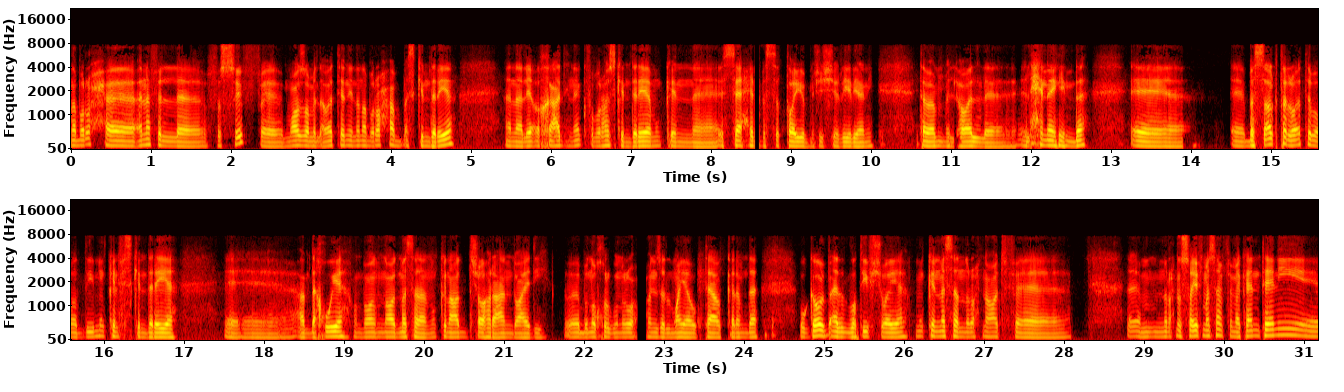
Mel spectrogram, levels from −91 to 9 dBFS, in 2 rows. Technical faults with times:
8.54-8.65 packet loss on an ADPCM call
22.65-22.78 playback stall
22.78-23.26 time-compressed catch-up

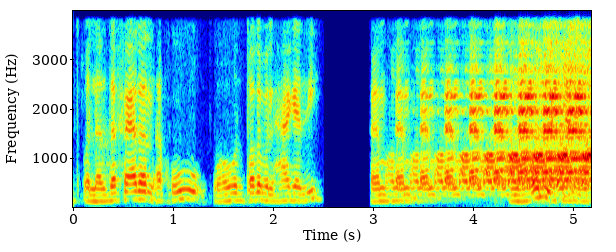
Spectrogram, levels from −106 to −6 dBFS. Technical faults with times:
3.19-5.19 feedback echo between two devices

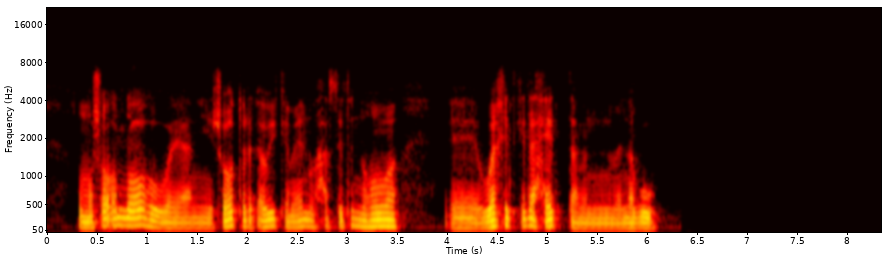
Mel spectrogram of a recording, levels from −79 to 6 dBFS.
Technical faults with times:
5.78 concealed Bluetooth headset packet loss

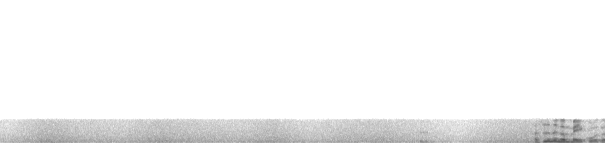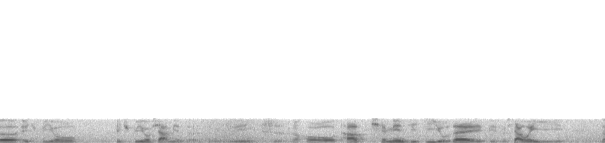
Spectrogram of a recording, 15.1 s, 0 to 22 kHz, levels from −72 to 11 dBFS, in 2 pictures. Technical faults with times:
none

